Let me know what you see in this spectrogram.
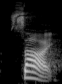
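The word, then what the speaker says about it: ψ: it in English called PSI there is no corresponding sound in English it makes up s sound like P and S set at the same time here's the uppercase C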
